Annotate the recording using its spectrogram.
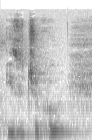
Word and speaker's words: Izuchukwu: But the long form is Izuchukwu. It's a native Nigerian name. It's pronounced as Izuchukwu.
